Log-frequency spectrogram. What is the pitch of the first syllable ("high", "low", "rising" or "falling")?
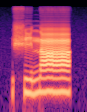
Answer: low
